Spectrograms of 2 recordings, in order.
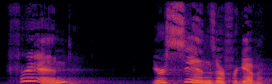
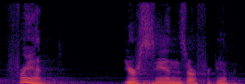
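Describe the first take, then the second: First: FRIEND lifted high in a wondering rise, then SINS stressed; higher ringing Friend, then a firm forgiven; amazed proclamation. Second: Softer, lower, understated Friend, your sins are forgiven; hushed gentle declaration; quiet retelling. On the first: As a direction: announce it with wonder in your voice. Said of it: "amazingly, not what I'd expect". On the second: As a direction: say it almost under your breath. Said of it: "Jesus, this master teacher ... says". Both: Shown as a demonstration.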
